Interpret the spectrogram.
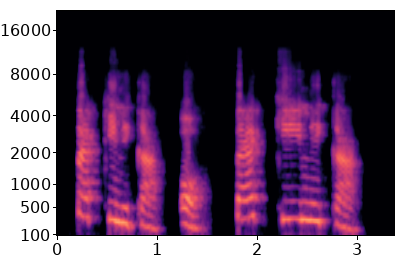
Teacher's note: Mas percebam que existe o som de C, ó. Té, que, tem até um som com I desse C, técnica, ó, técnica.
